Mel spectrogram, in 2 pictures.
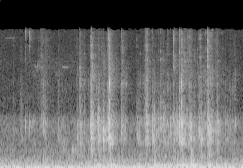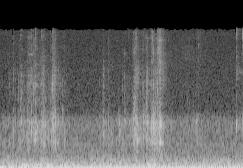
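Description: Typing on a computer keyboard: a quick run of keystrokes that stops about five seconds in.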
